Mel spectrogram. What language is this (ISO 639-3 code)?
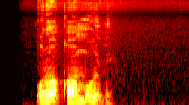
kik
